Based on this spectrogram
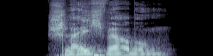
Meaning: surreptitious advertising
- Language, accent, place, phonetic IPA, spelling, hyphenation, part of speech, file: German, Germany, Berlin, [ˈʃlaɪ̯çˌvɛʁbʊŋ], Schleichwerbung, Schleich‧wer‧bung, noun, De-Schleichwerbung.ogg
